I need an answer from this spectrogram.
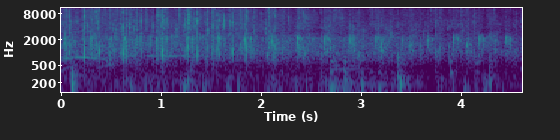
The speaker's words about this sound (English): And I told her, we are the most applauding church on the peninsula, on the West Coast. So can you give her a Northern California applause and welcome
